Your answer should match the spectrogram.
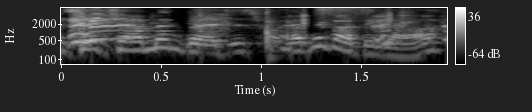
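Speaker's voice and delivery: put-on jam and bread in a German accent. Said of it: "start speaking in a German accent".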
